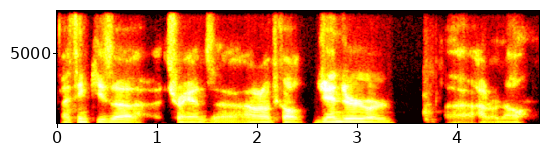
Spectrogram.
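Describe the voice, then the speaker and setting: Deep, gravelly and husky, the voice of this Texas man barely moves in pitch as he talks at normal speed. He's a livestreamer on a camera security shift, casually rambling through viewer comments with plenty of fillers.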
